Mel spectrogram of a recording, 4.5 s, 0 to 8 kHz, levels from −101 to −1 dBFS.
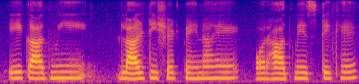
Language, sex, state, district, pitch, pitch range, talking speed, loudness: Hindi, female, Madhya Pradesh, Bhopal, 210 Hz, 205-215 Hz, 145 wpm, -20 LUFS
